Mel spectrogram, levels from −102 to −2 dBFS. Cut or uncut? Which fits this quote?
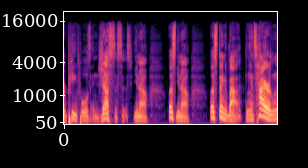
cut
